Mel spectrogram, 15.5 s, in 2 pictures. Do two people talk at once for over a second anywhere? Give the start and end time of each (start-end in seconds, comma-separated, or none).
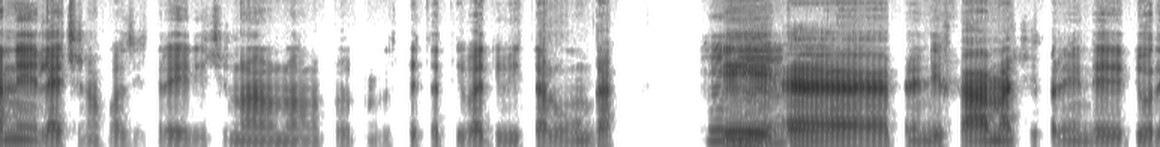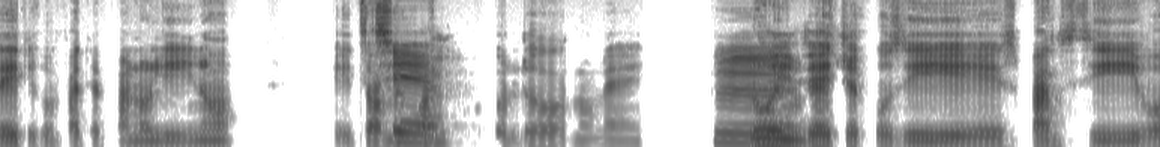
none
